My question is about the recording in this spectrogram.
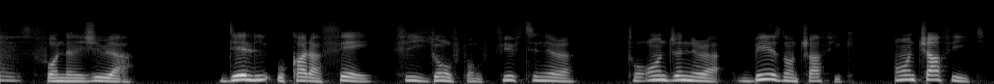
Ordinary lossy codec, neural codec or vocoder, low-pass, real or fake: none; codec, 16 kHz, about 1 kbps, DyCAST, with the encoder's durations; none; fake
